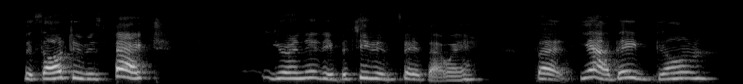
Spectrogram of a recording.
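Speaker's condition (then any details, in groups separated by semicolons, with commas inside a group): ALS; losing weight despite eating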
